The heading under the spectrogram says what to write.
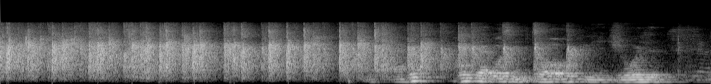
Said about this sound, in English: So let's clap our hands to the Lord today for what God is doing. Amen.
